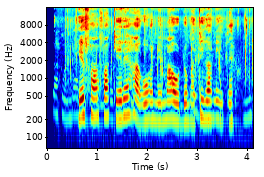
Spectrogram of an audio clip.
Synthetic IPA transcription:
ɣefafakeɾɛɦaɣwɔnemaodomatiɣanetɛ

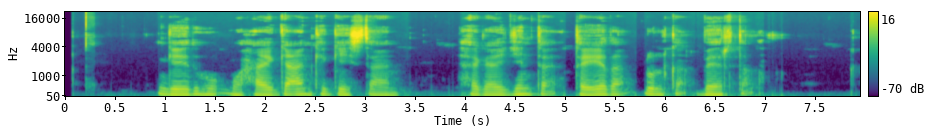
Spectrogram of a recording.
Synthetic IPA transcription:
ɡɛːðʊɦʊwɑħɑjɡɑʕɑŋkʰɐɡɛjst̪ʰaːn | hɐɣaːt͡ʃɪnt̪ʰɐt̪ʰɐjɐðɐɖʊlkʰɐ̰bɛːrt̪ʰɐ

